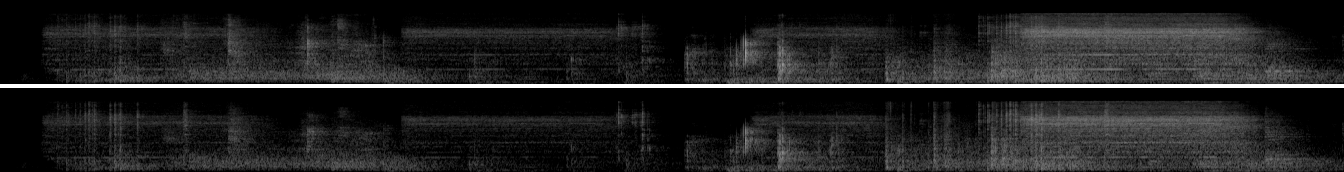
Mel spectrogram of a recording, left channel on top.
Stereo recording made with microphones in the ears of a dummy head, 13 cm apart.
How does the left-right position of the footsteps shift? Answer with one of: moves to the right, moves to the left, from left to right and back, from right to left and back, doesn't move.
moves to the right.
